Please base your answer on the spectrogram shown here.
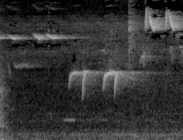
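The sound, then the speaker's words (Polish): Birds chirp in the morning: a few short, bright chirps and whistled notes, some rising and some higher and sharper, rise over a faint low rumble. No voices. “Trzeba im przyznać, że rzeczywiście się pojawiły o poranku i świergolą już.”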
